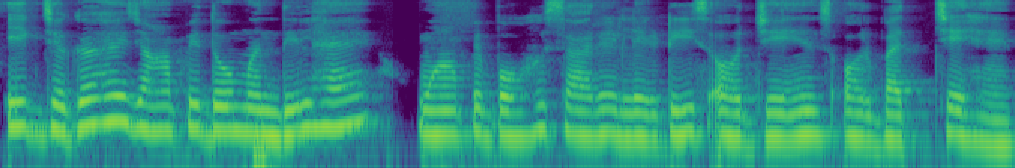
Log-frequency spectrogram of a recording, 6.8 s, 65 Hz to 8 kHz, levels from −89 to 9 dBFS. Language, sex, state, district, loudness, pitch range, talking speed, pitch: Hindi, female, Himachal Pradesh, Shimla, -16 LUFS, 160-195 Hz, 160 wpm, 170 Hz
